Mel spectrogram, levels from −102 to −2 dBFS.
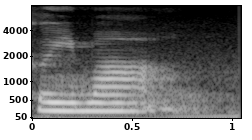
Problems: none marked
